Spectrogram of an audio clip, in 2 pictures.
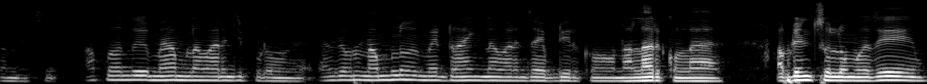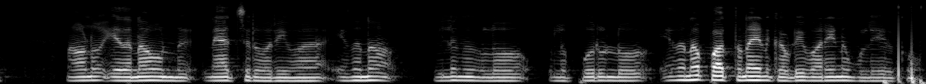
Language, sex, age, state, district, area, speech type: Tamil, male, 18-30, Tamil Nadu, Viluppuram, rural, spontaneous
